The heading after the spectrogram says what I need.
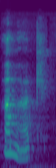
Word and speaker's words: hamac: Dans quel mot prononce-t-on le C? Franc, estomac, tabac, hamac. Je note le mot hamac.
